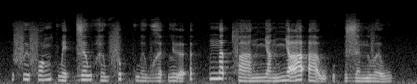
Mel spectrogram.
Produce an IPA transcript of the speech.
f ɨ˧ f ɔ˨˦ ŋ k w e˨˩ t̚ z ə˧ w h ə̤˨˩ w f ə˦˥ p̚ k w ə̤˨˩ w ɣ ə˨˩ t̚ l ɨ̰˧˨ ə̯ ʔ | n a˦˥ t̚ f aː˧˩ n ɲ a˧˩ n ɲ a̰ː˧˥ ʔ a̰˧˨ w ʔ | z ə˧˩ n v ə˧˩˨ w

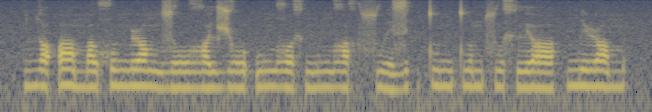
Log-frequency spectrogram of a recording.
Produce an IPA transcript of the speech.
ʎ ɒ ʔ ɒ m ɒ χʷ i ŋ ɭ ɒ ŋ z o ɣ ɒ lʲ ʒ o ʔ u ŋ ʁʷ æ x ŋ u ŋ ɣ ɒ x sʷ e z | tʷ i ŋ tʷ æ m sʷ æ x lʲ ɒ | m i ɭ ɒ m

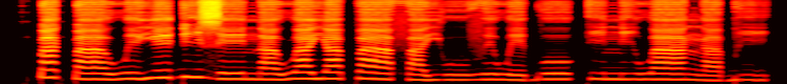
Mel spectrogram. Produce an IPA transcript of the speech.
k͡p a˦ k͡p aː˨ w ɪ˨ j e˦ ɗ i˦ z eː˨ n a˨ w a˦ j a˦ p aː˦˨ f a˨ j uː˨ v ɪ˦ w e˨ b oː˦ k i˦ n i˦ w aː˦ ŋ a˨ b i˨

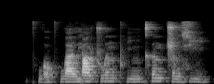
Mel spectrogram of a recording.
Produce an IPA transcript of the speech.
pʰ w ɔ̰˨˩ pʰ w ä˧˥ l j ɑ˥˧ ʊ̯ ʈ͡ʂ w ə˥˩ n pʰ i˧˥ ŋ kʰ ə˥ n ʈ͡ʂ ə˧˥ n ɕ i˥˩

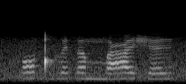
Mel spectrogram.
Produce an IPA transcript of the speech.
ɔ ɡ͡ǃ i v ɛ t ɐ mː ɐ ʕ ɛ ʃ ɛ ɪ̯

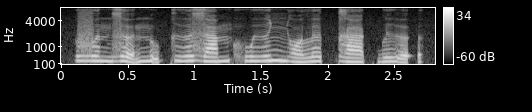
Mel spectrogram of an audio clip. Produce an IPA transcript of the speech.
v ə˨˩ n z ə̰ː˧˨ n ṵ˧˥ k ɨ˨˦ ə̯ z a˨˦ m h w ɨ˨˦ ə̯ ɲ ɔ˧˩ l ə˦˥ t̚ ɣ a˨˩ k̚ l ɨ̰˧˨ ə̯ ʔ

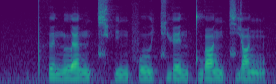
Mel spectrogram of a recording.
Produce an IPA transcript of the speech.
pʰ ə˥˧ n l a˥˩ n t͡ɕʰ i˧˥ ŋ f o˧˥ ʊ̯ t͡ɕ ɥ ɛ˥˧ n t̪ w ɑ˥˧ ŋ t͡ɕ j ɑ˥˩ ŋ

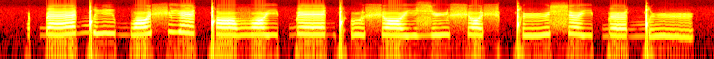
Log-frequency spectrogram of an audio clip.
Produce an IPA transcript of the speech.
ɓ æ ɡ͡ǃ i b ɔ ʃ j ɛ ǃ ɔ v ɔ j ɓ ɛ ǃʼ u ʃ ɔ j z y ʃ ɔ ʃ ǃ ʉ s œ j ɓ œ ɡ͡ǃ ʉ

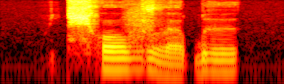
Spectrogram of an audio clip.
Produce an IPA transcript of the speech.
t͡ɕʰ o˦ v l ə˨ ɓ ɨ˦

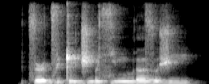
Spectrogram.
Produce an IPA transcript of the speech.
t͡s ə˞ d͡z i ʈ ɪ d͡ʒ i ɾ ʊ sʲ ə n̪ u ɾ ʌ z ʊ ʒ i

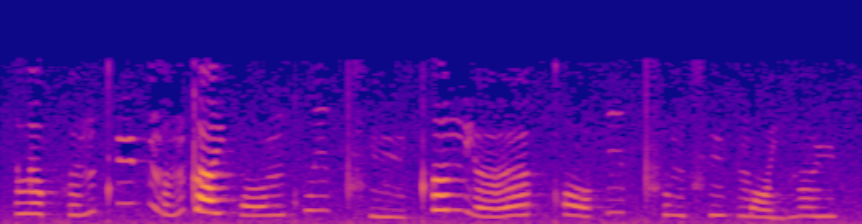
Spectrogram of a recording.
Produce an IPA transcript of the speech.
l ɐ˨ p̚ h ɵ˨˥ n t̪ʰ yː˥ p̚ ŋ ɐ˨˥ ŋ t̪ aː˧ j p ɔː˨˧ ŋ kʷʰ iː˥ p̚ t͡sʰ yː˨˩ t̪ʰ ɐ˥ n j œː˨˧ | kʰ ɔː˨˩ k iː˧ p̚ t͡sʰ ʊ˨ ŋ t͡sʰ yː˨ k̚ m ɔː˨˩ j ŋ ɵ˨ ɥ

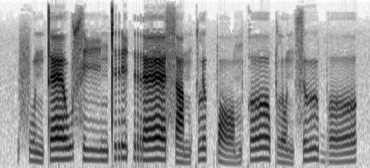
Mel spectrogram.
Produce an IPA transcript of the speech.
f u˨˩ n t ɛː˦˥ w s iː˧ ŋ t r i˥˩ ʔ r ɛː˥˩ s a˨˩ m k l ɯ˥˩ k̚ p ɔː˩˦ m k ɤː˥˩ p l o˨˩ n s ɯː˥˩ b ɤː˦˥

